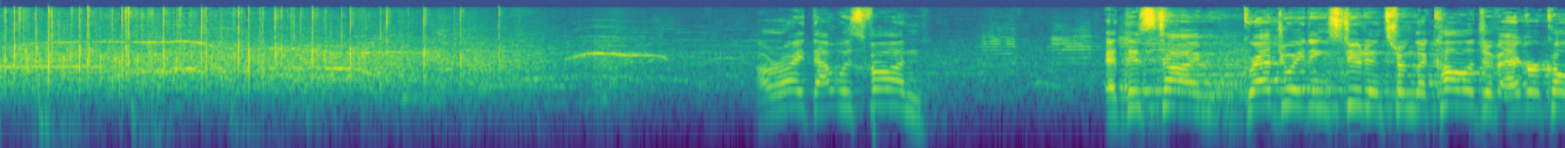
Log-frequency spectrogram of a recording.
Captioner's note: applause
